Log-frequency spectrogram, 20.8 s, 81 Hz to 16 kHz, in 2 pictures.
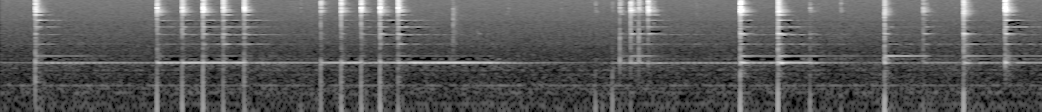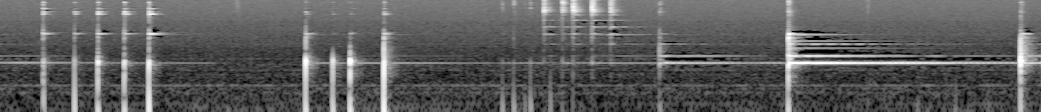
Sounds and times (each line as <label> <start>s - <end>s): plings on a glass with the finger and with a spoon 0.3s - 5.1s
plings on a glass with the finger and with a spoon 6.0s - 12.2s
plings on a glass with the finger and with a spoon 15.4s - 20.8s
